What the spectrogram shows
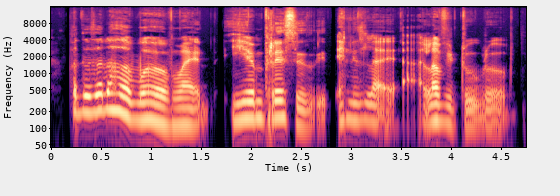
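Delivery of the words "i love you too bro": imitated weird, shaky voice. Retelling a friend's awkward reply to an unexpected "I love you": imitating a weird, shaky voice. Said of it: "it's all weird and shaky".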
